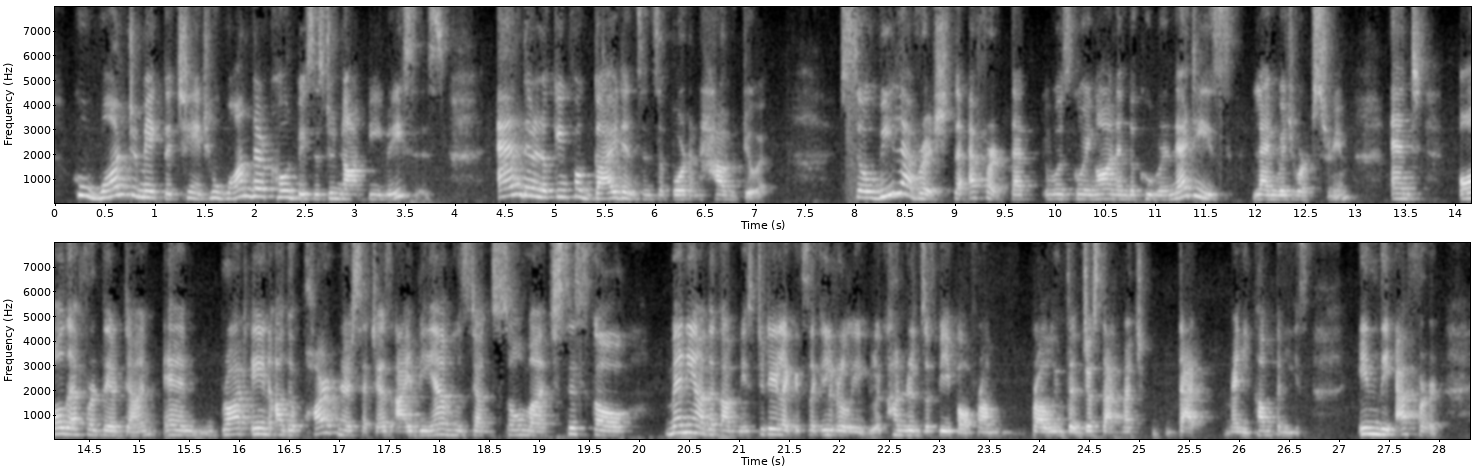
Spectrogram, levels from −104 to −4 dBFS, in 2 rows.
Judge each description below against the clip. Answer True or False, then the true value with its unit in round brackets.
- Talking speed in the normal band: True (180 wpm)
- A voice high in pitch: True (195 Hz)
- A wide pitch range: True (6.0 semitones)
